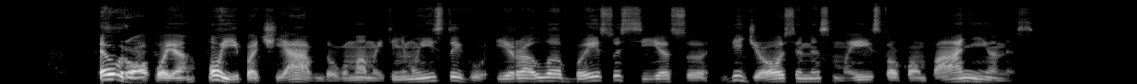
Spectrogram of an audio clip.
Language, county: Lithuanian, Kaunas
